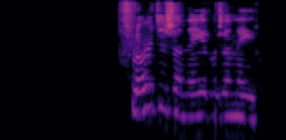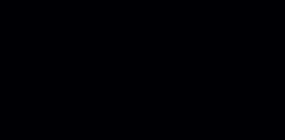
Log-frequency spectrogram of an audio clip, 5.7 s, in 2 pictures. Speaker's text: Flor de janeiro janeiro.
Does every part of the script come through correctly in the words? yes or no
yes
